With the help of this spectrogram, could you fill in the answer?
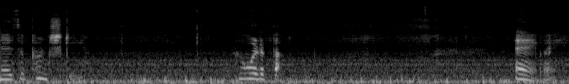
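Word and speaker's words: pączki: I don't remember offhand, but I always called them paccis because it's spelled Paczi. But no, correct pronunciation is a punchki.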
